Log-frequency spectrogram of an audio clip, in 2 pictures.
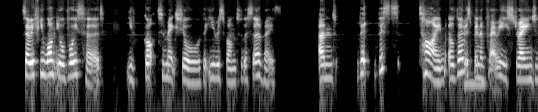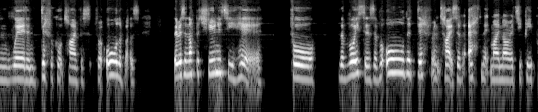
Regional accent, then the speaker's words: United Kingdom; I'm a black female, born and brought up in Britain. I have, my parents are, you know, I'm from a Nigerian descent. My parents are born in Nigeria.

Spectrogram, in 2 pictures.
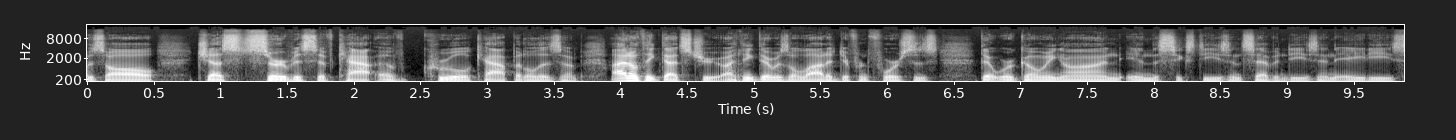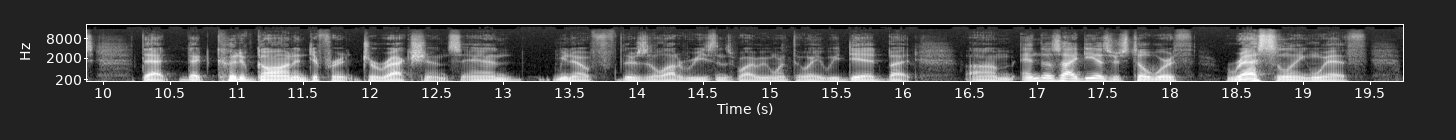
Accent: California, United States; it's been interesting for me as a Californian who's been thinking about California and enjoying it and exploring it my whole life

